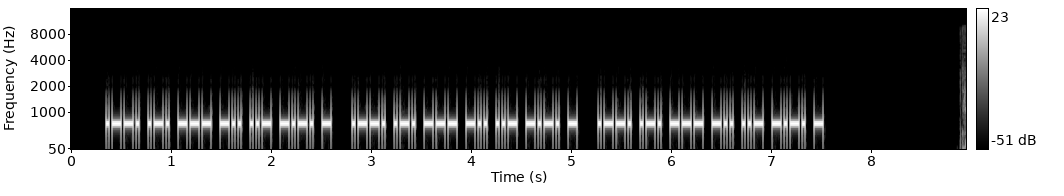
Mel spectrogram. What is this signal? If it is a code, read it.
Morse code, heard as a keyed tone, about 37 wpm, 700 Hz. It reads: PRODUCT PRODUCT PRODUCT
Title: Top 500 Words Repeated 40wpm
